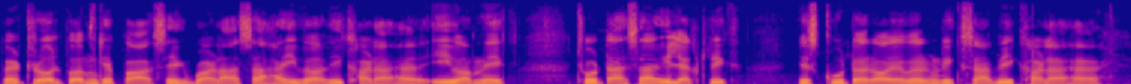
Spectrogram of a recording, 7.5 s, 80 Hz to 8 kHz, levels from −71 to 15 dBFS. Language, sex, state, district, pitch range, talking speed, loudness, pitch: Hindi, male, Jharkhand, Garhwa, 135-170 Hz, 175 wpm, -16 LUFS, 150 Hz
